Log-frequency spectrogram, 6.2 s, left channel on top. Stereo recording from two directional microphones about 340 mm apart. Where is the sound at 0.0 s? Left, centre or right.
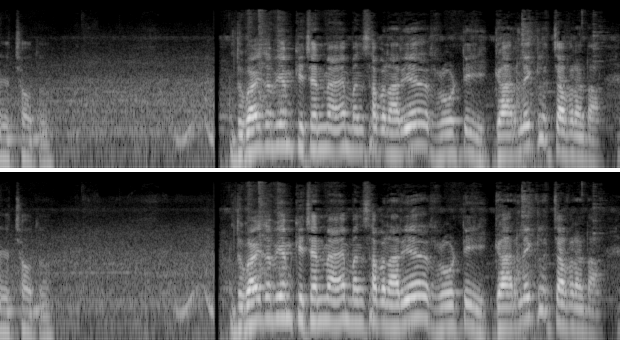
Centre.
